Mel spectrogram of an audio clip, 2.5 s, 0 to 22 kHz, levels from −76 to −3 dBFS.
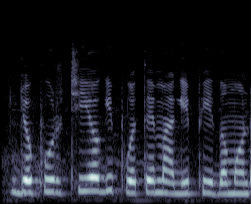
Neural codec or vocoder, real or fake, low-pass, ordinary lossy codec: none; real; none; none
